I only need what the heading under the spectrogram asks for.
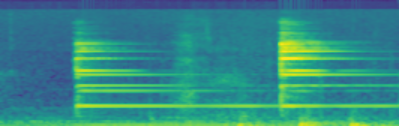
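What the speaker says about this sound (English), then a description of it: "The bell means go back to work." A bell rings to signal the return to work, two clear, ringing strikes about a second and a half apart, each leaving a sustained tone that fades over a quiet background.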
